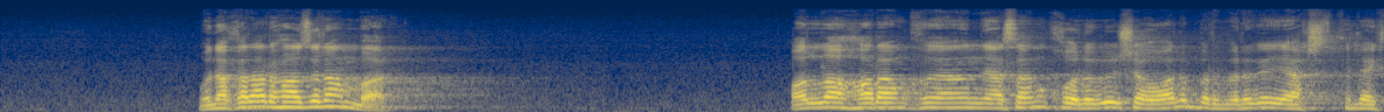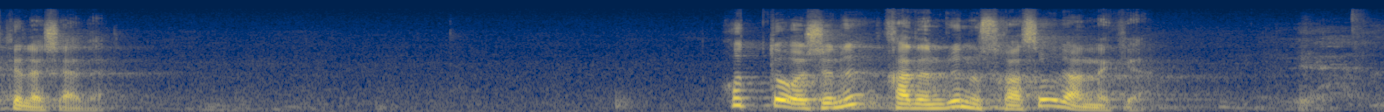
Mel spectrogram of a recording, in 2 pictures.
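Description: An elderly man speaks slowly and solemnly into a microphone, with pauses between phrases.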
